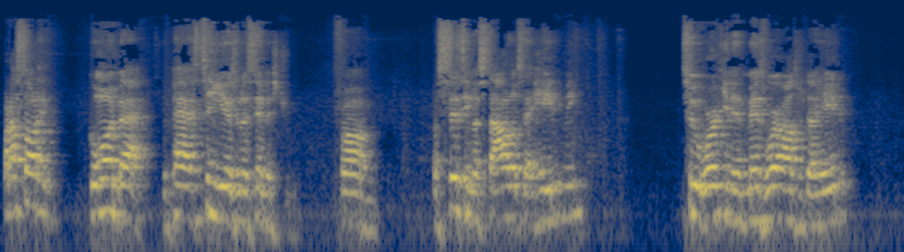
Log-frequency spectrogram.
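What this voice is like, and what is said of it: Southern US accent, fast speech. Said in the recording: “I speak a little fast, you know. I got an accent from the South, from Virginia.”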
